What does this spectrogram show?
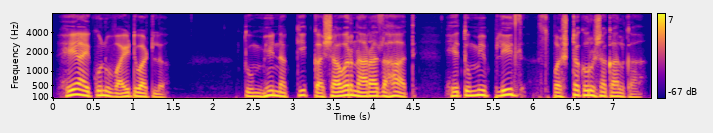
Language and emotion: Marathi, sad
